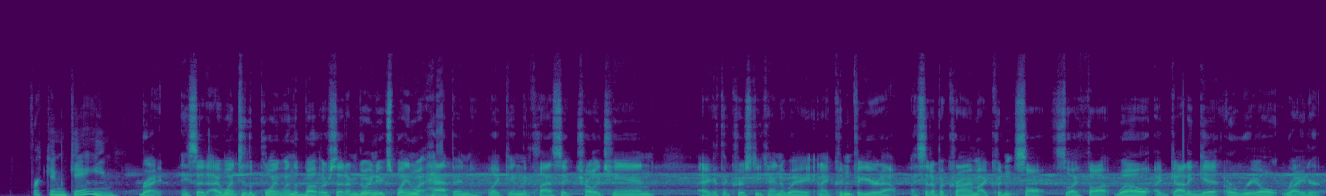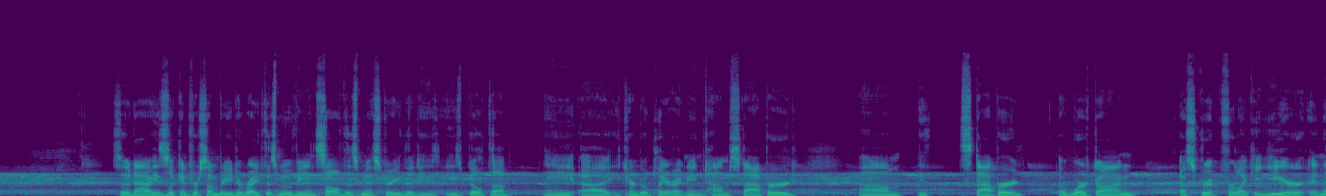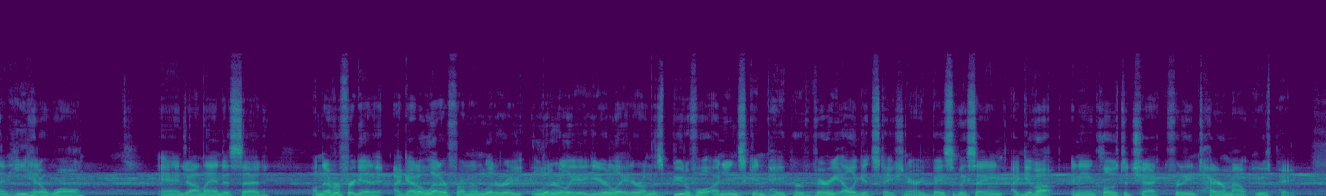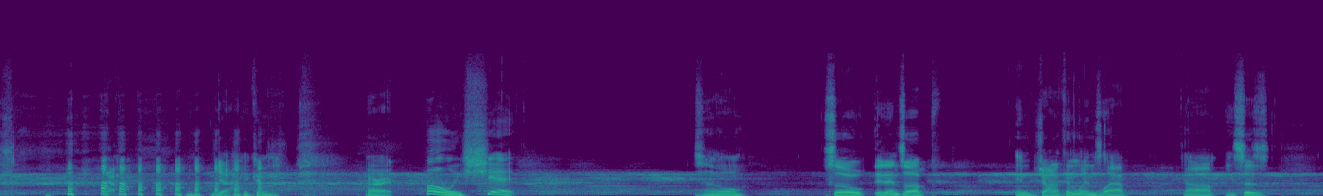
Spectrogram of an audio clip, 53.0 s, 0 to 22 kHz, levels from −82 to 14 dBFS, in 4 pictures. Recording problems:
echo of what is said; strong; throughout; 500 ms later, 10 dB below the speech

